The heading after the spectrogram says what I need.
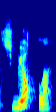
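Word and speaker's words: свёкла: Nah, itu artinya buah bit, bacanya sbioklah. Coba ulang dulu. Siapa aja please ngulang ini. Sbioklah. Sbioklah.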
